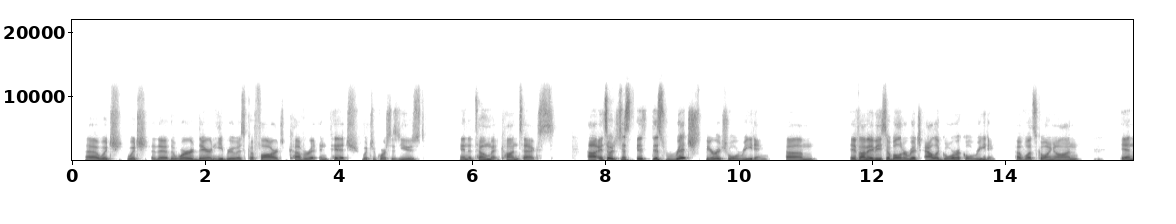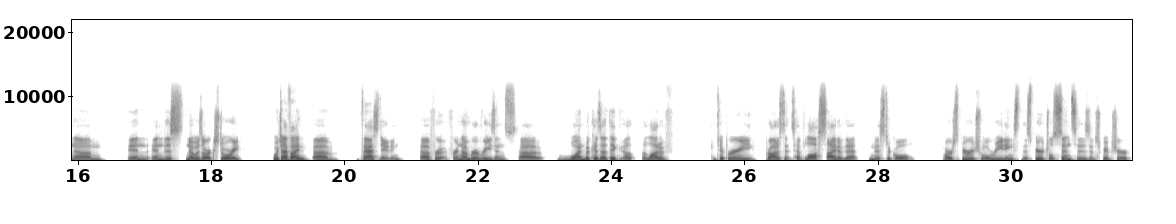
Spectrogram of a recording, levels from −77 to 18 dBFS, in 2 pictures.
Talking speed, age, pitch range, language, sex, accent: 175 wpm, 30-49, 125-150 Hz, English, male, American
